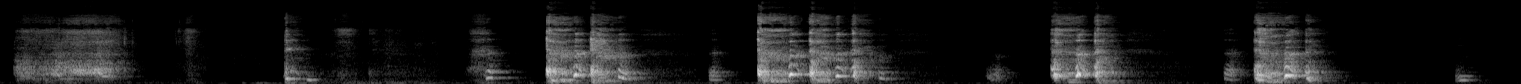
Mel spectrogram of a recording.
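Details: An adult's morning cough: bouts of harsh, wet-sounding coughs with breaths in between, in a quiet room.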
